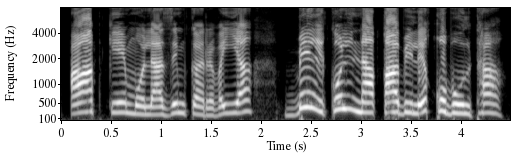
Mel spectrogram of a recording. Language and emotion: Urdu, angry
